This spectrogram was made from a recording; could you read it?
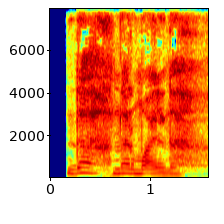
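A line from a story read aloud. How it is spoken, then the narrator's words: Sigh. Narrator (Russian): вздохнула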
